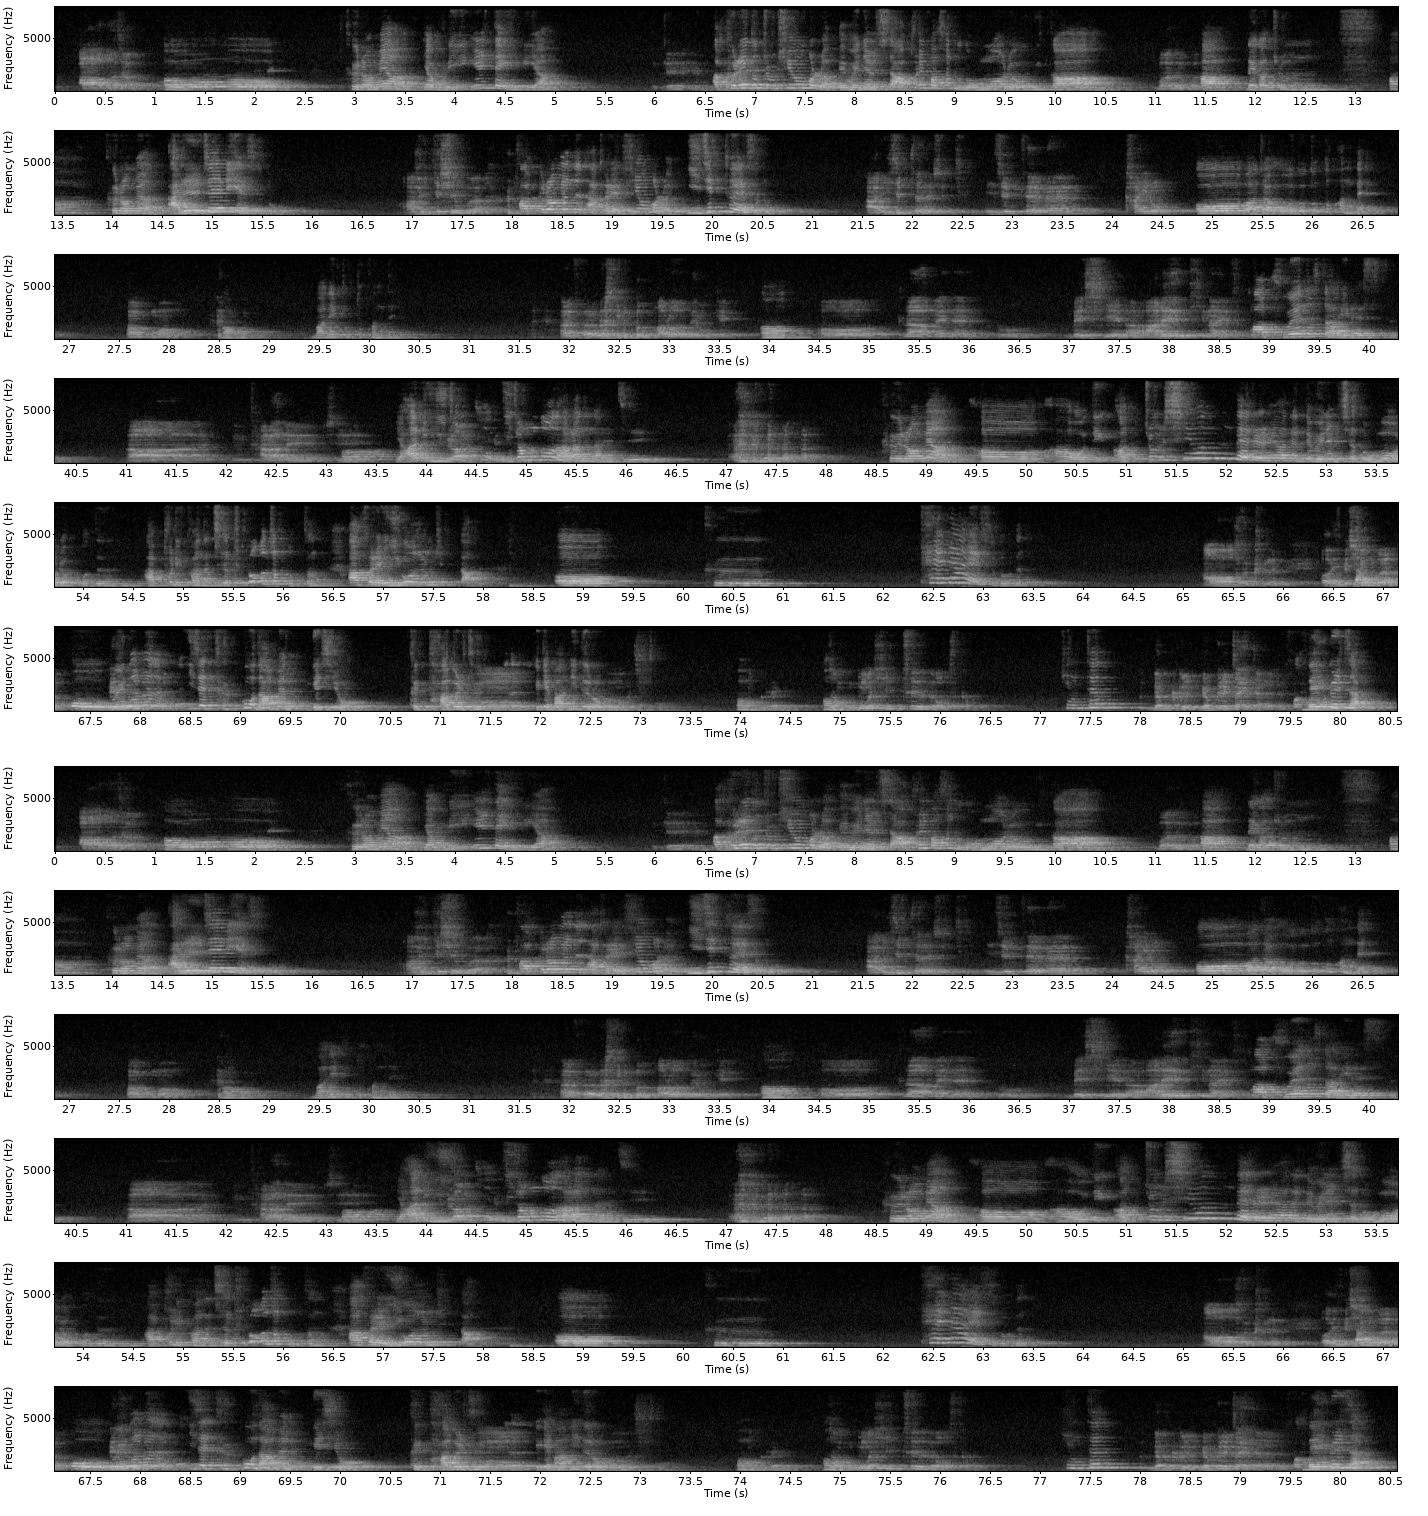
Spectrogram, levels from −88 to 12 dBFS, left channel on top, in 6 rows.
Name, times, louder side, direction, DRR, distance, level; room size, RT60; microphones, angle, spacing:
voice 1, 0.2-1.6 3.9-4.0 6.1-6.5 11.0-11.6 16.9-18.5 21.5-23.6 24.1-24.5 27.6-28.2 28.5-28.7 31.9-33.6 34.5-35.1 35.3-36.5 36.9-38.9 41.0-43.5 44.0-45.0 47.0-47.8 55.4-55.6 57.4-57.6 65.2-67.2 67.7-68.3 69.4-69.6 71.3-71.8 72.7-72.9 74.1-74.5 74.8-76.3 78.0-79.5, equal, 30° left, 0 dB, 2.4 m, -29 dB
voice 2, 1.1-2.3 3.0-5.0 6.6-10.5 11.5-12.7 13.3-13.7 14.0-15.7 18.1-20.6 24.8-26.6 28.5-28.8 29.4-30.3 33.9-34.2 38.8-40.3 43.2-46.3 47.1-47.4 48.6-56.4 56.7-58.0 58.7-59.3 60.3-60.9 62.4-63.4 66.4-66.9 67.3-70.2 70.7-72.8 74.0-74.2 74.8-75.0 77.3-77.7 79.5-80.2, left 1 dB, 70° left, 2 dB, 2.4 m, -20 dB
13.5 x 13.0 x 2.6 m, 0.97 s
head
